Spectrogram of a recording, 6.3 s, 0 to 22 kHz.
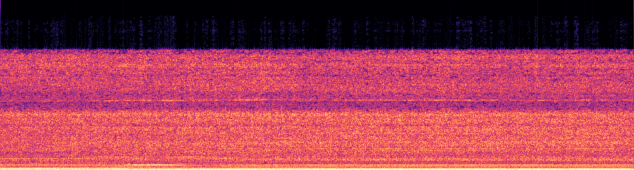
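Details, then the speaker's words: Mazda RX8 with 13B REW turbo swap, noise retest after failing an engineering inspection, 3-inch exhaust with original mufflers: steady, even, deep drone with no misses or rattles; measured 90.2 against a 90 limit. "So we'll lower that down and we'll get an idea on how much noise we've taken out of the system."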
